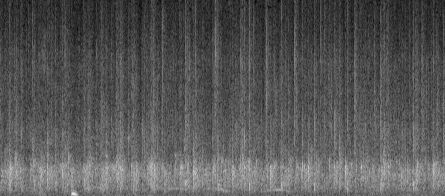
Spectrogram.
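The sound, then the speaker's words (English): Audience applause welcomes Jon Hamm onto the stage: steady, dense clapping that holds at an even level throughout the few seconds. “Please put your hands together for John Hamm. Come on down. Here he is.”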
